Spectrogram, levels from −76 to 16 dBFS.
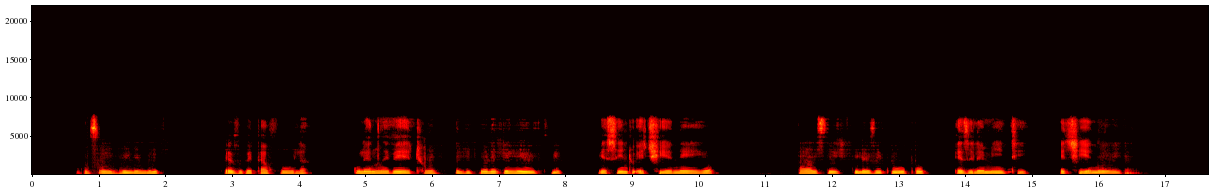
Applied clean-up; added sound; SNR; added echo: neural mask model DeepFilterNet 3.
